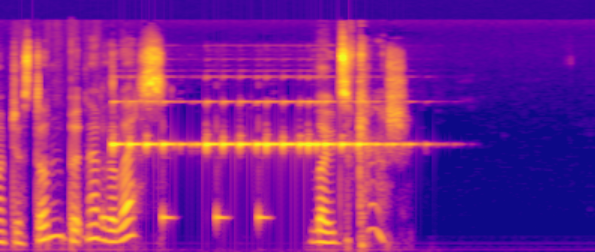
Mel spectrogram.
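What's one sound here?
A bright electronic chime rings out as a sale is completed.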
